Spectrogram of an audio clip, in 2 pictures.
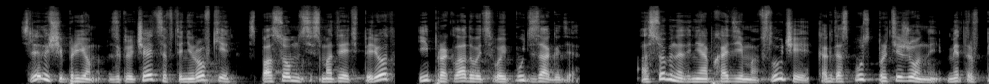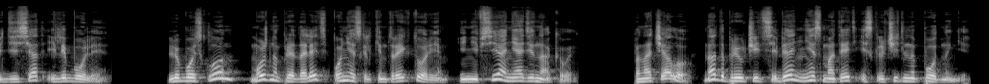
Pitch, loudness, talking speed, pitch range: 155 Hz, -17 LUFS, 140 wpm, 135-200 Hz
